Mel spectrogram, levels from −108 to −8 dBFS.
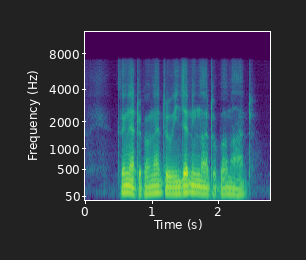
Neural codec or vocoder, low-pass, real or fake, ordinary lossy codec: codec, 16 kHz, 0.3 kbps, FocalCodec; 7.2 kHz; fake; none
